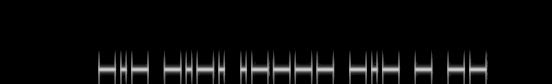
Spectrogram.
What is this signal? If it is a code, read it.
Morse code, heard as a keyed tone, about 22 wpm, 700 Hz. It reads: KC1KTM
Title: USA Call Signs 22wpm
